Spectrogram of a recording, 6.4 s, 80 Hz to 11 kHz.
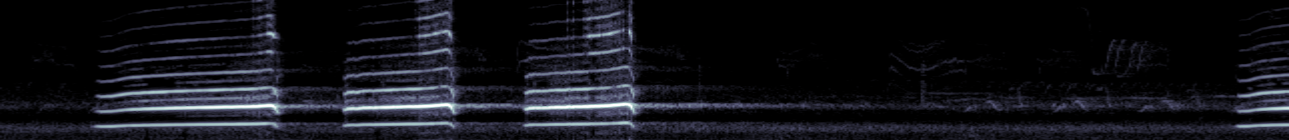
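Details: Morning of 16 April 2022, bald eagles at the Dulles Greenway in northern Virginia: three upslurred, whining calls in quick succession, a long silence, then the start of another, with a faint steady tone behind.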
